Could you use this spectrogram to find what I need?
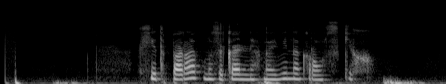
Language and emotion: Russian, neutral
